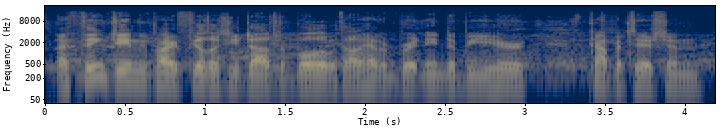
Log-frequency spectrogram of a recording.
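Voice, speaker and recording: A man commentates live on a golf tournament in a casual, conversational way. His voice sits at a middle pitch. He keeps it low-key, remarking on each shot and player as play goes on. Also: fairly even intonation, racing.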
